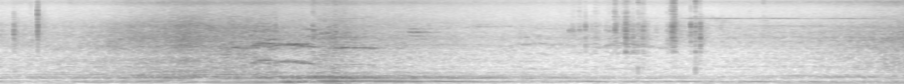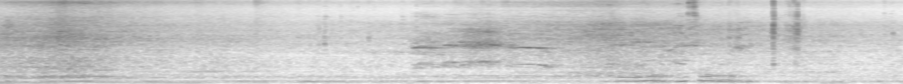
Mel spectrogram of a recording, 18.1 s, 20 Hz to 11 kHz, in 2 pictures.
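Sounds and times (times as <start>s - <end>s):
passing vehicle rumble: 0.0s - 18.0s
rooster crowing: 1.9s - 6.6s, 13.0s - 16.0s.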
